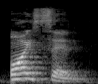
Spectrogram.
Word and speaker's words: moisten: Moisten. You don't pronounce the T.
